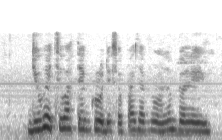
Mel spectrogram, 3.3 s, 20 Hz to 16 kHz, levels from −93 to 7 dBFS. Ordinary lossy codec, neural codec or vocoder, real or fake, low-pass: none; none; real; 7.2 kHz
